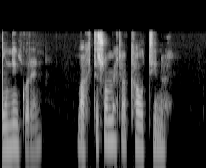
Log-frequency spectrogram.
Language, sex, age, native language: Icelandic, female, 30-39, Icelandic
